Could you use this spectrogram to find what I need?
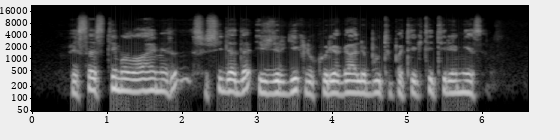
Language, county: Lithuanian, Kaunas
